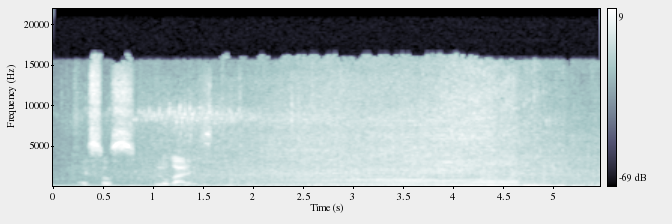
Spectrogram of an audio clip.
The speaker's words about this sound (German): Früher habe ich mehr Reiher gehört, große Vögel und ihren Flügelschlag. Jetzt werden sie vom urbanen Rauschen übertönt.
